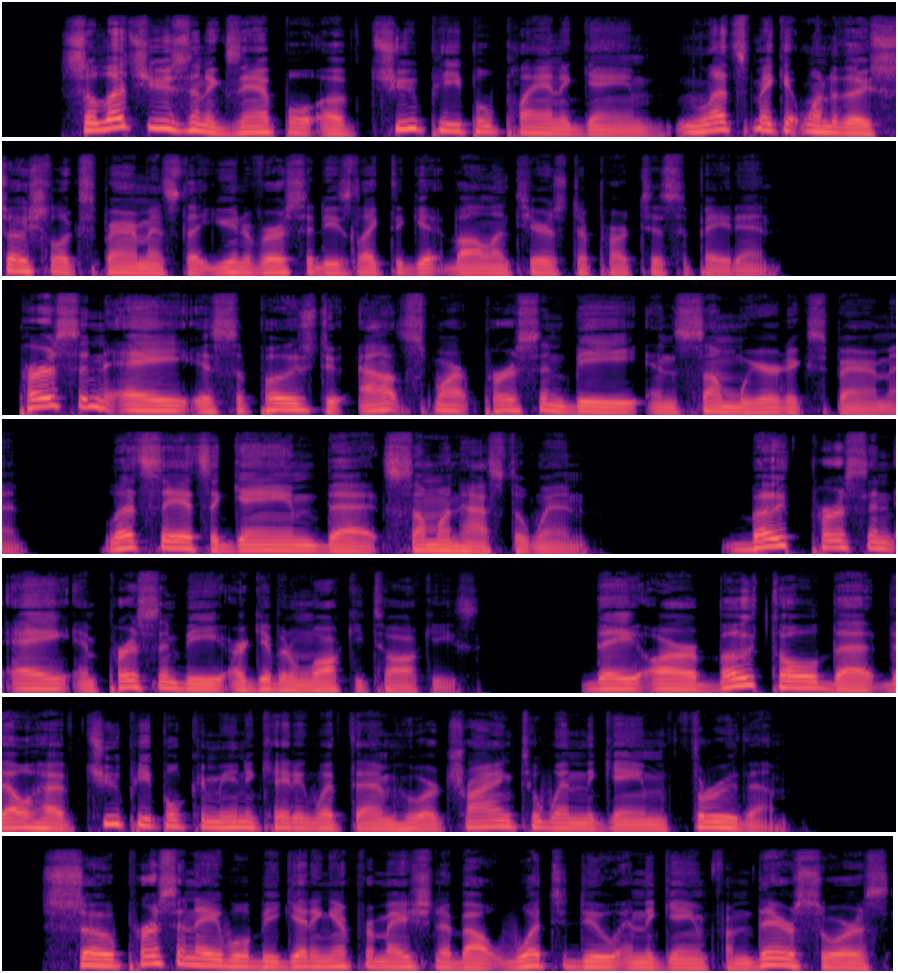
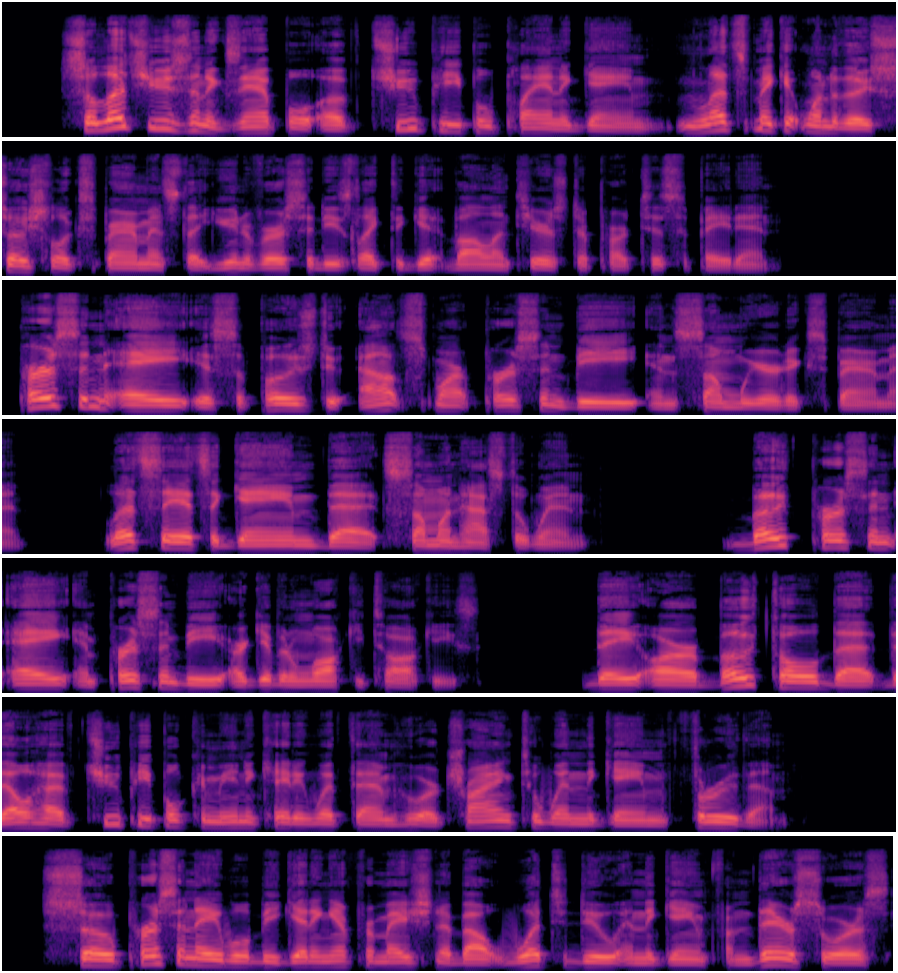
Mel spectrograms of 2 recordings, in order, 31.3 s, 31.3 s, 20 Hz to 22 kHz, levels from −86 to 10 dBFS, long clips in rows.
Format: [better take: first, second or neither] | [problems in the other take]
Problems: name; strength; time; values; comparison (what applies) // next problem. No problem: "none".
first | thin; somewhat; fading below 300 Hz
